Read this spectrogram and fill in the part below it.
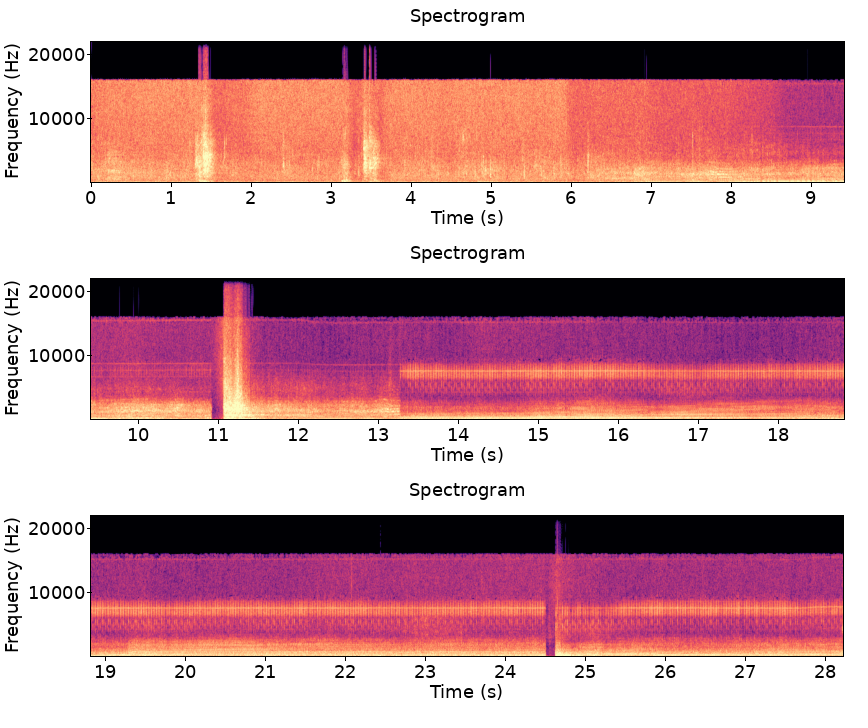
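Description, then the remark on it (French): A car drives through streets after work, its engine humming steadily and rising and falling in pitch as it speeds up and shifts gears, with a couple of sharp clicks along the way. “après son travail, entre dans sa voiture.”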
